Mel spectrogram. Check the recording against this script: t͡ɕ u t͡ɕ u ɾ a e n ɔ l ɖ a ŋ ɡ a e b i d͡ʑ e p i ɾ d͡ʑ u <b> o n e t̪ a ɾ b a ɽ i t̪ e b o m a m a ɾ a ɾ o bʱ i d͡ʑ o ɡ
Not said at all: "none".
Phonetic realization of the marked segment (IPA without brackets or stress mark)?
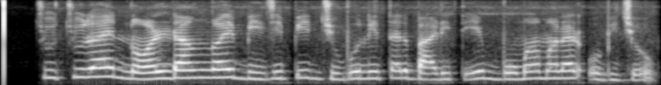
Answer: b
